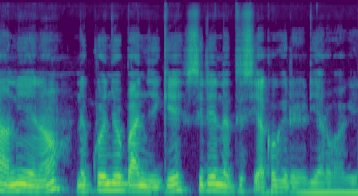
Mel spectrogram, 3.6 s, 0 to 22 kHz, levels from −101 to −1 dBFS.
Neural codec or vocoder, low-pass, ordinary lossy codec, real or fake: none; 19.8 kHz; none; real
